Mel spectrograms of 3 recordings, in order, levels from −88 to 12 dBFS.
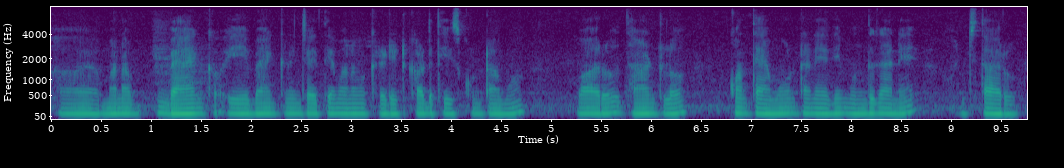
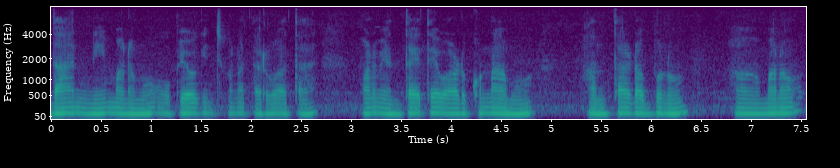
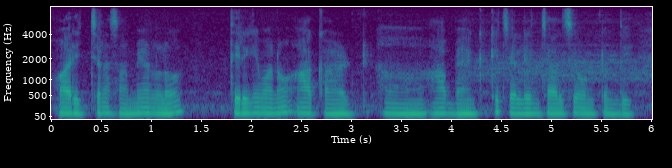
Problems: background sounds at intervals, background conversations at intervals, low volume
